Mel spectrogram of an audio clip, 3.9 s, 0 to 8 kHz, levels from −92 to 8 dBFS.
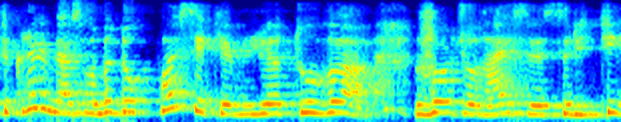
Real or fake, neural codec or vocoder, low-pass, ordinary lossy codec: real; none; 7.2 kHz; Opus, 16 kbps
